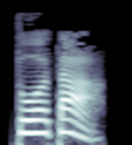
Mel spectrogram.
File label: "多大", Chinese; duo da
